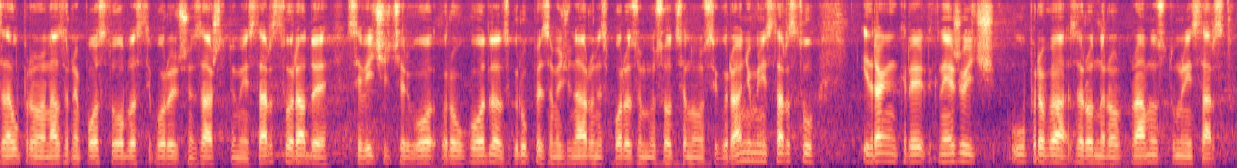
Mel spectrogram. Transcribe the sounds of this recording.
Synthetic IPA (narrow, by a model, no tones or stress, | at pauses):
zaupɾaʋunanaːd̪zo̞ɾnepo̞st̪euo̞blast̪ipo̞ɾod̪it͡ʃnoɡzaːʃt̪i̥t̪euminist̪aɾst̪ʋuɾʔad̪oje̞ | seʋit͡ɕit͡ɕɾokoʋod̪ilot̪sɡɾupe̞zame̞d͡ʑunaːɾod̪nespo̞ɾazume̞uso̞t̪sialˠnomosiɡuɾʔaːɲuminist̪aɾst̪ʋu | id̪ɾaɡankneʒe̞ʋit͡ɕ | upɾaʋazaɾo̞d̪nuɾpɾaːʋno̞st̪uminist̪aːɾst̪u̥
